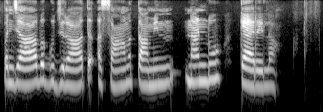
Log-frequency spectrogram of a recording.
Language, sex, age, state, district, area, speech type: Punjabi, female, 30-45, Punjab, Amritsar, urban, spontaneous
